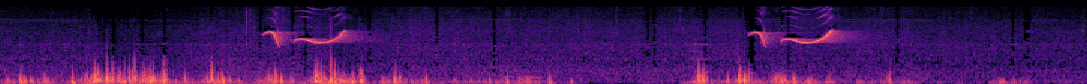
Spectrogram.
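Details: A wild, very vocal Southern scrub-robin, a ground-dwelling bird perched metres away, gives two high, sweet whistles, each dipping then sliding upward, about three seconds apart, over loud low rustling and thumping sounds.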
